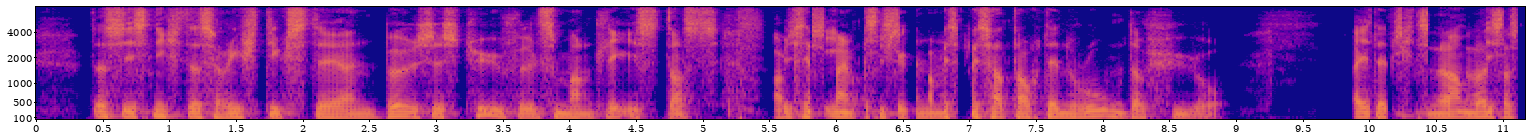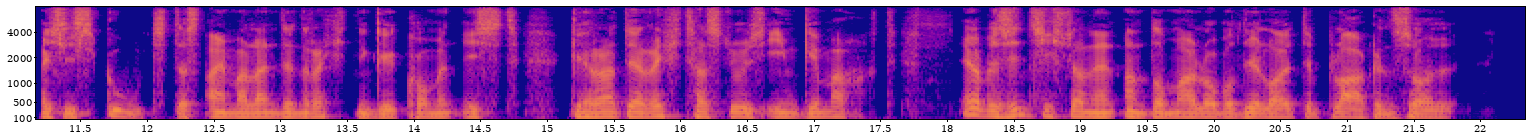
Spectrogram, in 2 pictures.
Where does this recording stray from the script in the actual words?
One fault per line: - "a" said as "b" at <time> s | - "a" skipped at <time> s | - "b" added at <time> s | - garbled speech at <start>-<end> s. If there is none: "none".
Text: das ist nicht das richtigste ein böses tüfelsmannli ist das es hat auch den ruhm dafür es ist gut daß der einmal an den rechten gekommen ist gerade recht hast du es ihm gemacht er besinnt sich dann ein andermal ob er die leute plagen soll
- garbled speech at 5.5-6.9 s
- garbled speech at 9.9-11.1 s
- "der" skipped at 12.4 s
